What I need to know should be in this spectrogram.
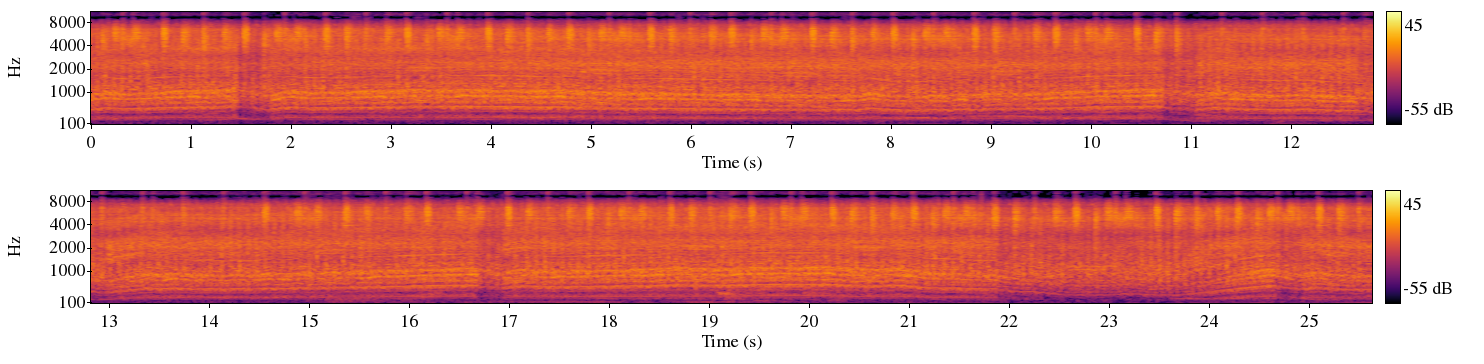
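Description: A car engine drones steadily, its pitch rising and falling slightly.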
